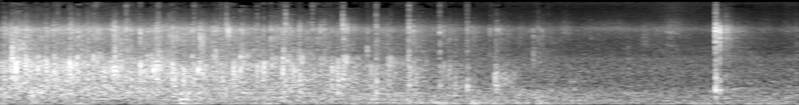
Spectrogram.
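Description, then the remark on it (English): An audience applauds as a speaker is called up at a ceremony, with dense, steady clapping that gradually thins out and fades, ending with one sharp isolated clap near the end. “On applaudit s'il vous plaît.”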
